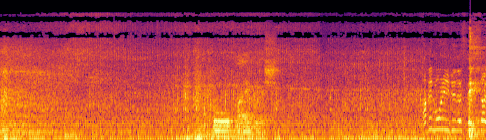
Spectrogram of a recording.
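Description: Turbocharged longtail riverboat engine in Thailand running steadily with a loud rough drone under wind noise, while people talk over it.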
